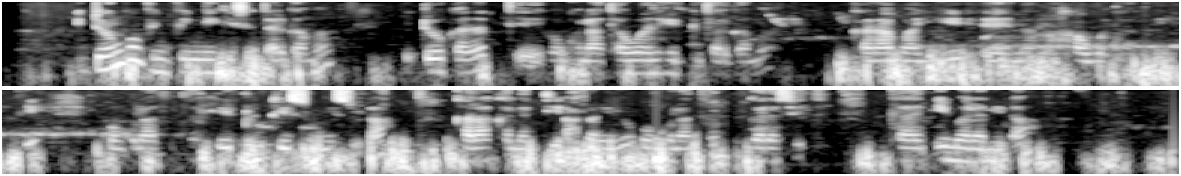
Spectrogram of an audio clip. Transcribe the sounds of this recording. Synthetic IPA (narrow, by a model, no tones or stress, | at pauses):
ʔɪd̪ːoːŋkʊnfɪnfɪnːeːkeːsːɐt̪ːɪɐɾɡɐmɐ | ɪd̪ːo̞ːkɐnɐt̪ːɪkɔŋkɔlaːt̪ʰaːwɐnɦɛd̪ːuːt̪ɐɾɡɐmɐ | kʰɐɾaːbaːjʔeːnɐmɐhɐwːɐt̪ɐt̪et̪ɪkɔŋkɔlaːt̪oːt̪ɐhɛd̪ːuːke̞ːsːʊmeːsːʊᶑɐkɐɾaːkɐlːɐt̪ːiːʔɐfɐnɛnːuːkɔŋkɔlaːt̪ʰɐɾɡɐɾɐsɪt̪ːɪ̥kʰɐnɪmɐlɐnɪᶑɐ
